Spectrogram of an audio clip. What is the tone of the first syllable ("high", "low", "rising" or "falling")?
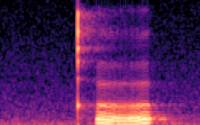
low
